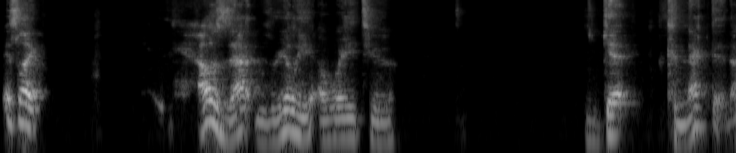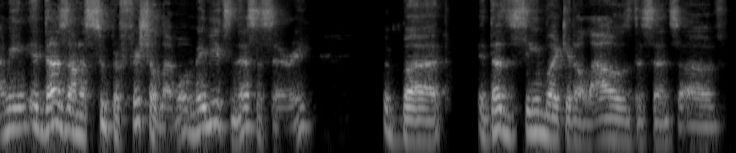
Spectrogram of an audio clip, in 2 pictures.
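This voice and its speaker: A man from Taiwan talks in a fairly low voice, reflective and unhurried. He pauses and fills gaps as he tells his stories to the group, thinking things through as he speaks. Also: very animated, darkish tone. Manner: thoughtful, storytelling, with pauses and fillers. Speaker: discussion participant.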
